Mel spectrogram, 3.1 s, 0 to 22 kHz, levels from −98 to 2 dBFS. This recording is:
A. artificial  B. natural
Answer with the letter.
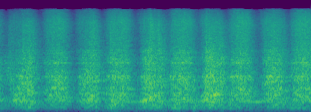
A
